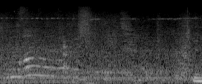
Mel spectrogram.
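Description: Indistinct voices murmuring in the background of a shop. About a quarter second in, a short vocal sound rises and then falls in pitch.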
